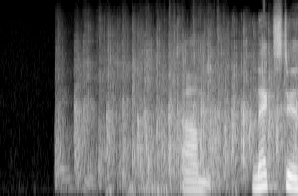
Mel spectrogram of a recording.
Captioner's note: audience applauding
